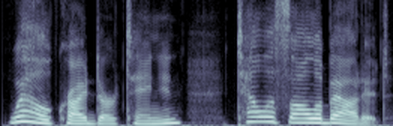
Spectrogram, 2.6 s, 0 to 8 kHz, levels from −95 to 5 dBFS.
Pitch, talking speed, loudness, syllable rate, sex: 230 Hz, 185 wpm, -17 LUFS, 5.0 syllables/s, female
